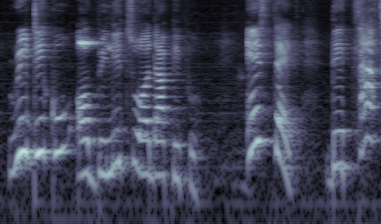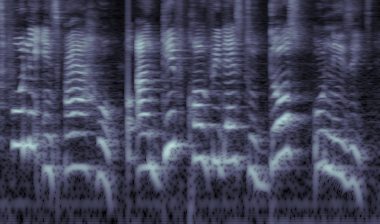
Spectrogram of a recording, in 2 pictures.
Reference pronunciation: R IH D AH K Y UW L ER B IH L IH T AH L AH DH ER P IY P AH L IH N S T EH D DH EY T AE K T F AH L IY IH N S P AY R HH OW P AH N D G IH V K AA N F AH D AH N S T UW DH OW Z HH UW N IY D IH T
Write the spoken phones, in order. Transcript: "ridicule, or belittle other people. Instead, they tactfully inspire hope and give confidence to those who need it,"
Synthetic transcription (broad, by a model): R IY D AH K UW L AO B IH L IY T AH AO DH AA P IY P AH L IH N S T EH D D EY T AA T F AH L IY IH N S P AY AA HH OW P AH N G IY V K AA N F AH D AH N S T UW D OW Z HH UW N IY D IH T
